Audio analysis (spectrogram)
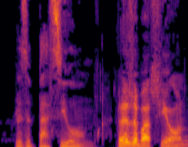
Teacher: the V pronounced with your lips like a soft B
